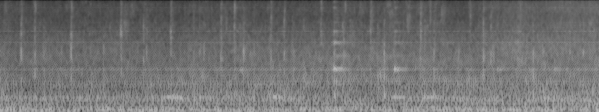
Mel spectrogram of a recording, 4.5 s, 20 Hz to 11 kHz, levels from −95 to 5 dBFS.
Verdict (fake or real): fake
